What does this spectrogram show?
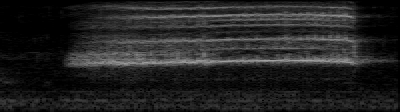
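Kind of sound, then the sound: bird, barn owl screech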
